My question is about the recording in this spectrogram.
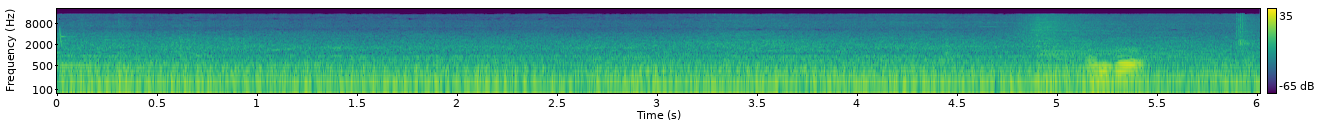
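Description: Motorcycle engine idling and running at low speed in slow street traffic, a steady low hum. A voice starts about five seconds in.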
